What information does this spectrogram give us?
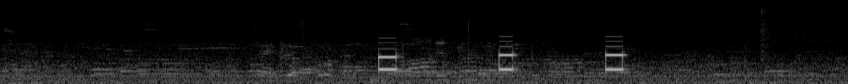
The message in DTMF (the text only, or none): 2 3 3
